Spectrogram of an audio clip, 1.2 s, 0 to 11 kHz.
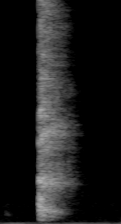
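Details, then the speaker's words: Effective-cough exercise taught by a nurse, with the patient told to breathe in through the nose, hold 3 seconds, then cough out sputum: a single strong, forceful voluntary cough on instruction. "Kakak bapak adik tarik nafas, batukkan. Lagi tarik nafas, batukkan. Lagi tarik nafas, batukkan."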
